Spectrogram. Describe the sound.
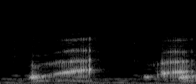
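Frogs croaking in reply to a flute: two throaty, buzzing croaks separated by a short pause, each with a rough rasping texture, moderately loud with nothing else in the background.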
